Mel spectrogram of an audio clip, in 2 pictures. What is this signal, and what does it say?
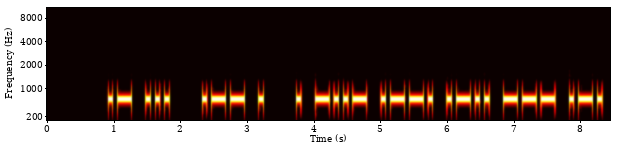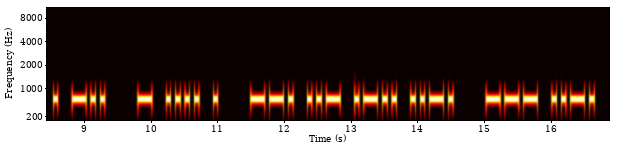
Morse code, heard as a keyed tone, about 17 wpm, 700 Hz. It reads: AS WE EXPLORED THE GULF OF
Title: Pangram Challenge v2 - 17wpm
